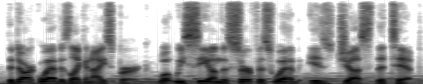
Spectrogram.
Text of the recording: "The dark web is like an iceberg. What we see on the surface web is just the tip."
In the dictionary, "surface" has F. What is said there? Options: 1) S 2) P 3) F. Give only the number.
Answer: 3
